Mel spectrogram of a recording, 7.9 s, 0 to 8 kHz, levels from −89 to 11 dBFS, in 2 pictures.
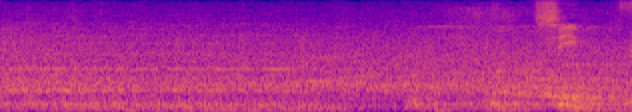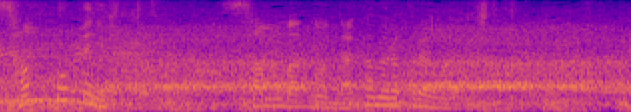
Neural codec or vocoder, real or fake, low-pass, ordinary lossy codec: none; real; none; none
